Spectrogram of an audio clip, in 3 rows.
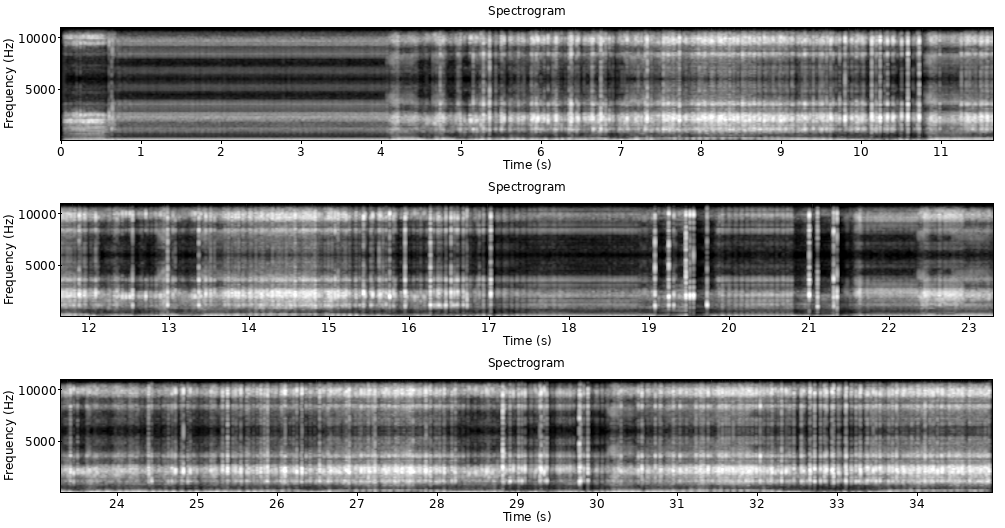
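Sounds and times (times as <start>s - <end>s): small gasoline engine revving: 0.1s - 34.9s.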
